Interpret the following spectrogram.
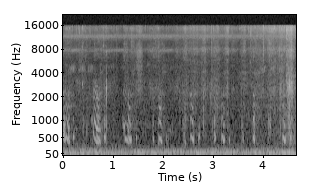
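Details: Mother dog tending her puppies; short, high, squeaky whimpers repeat in quick, uneven bursts, several per second at times, over a steady low rumbling background.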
